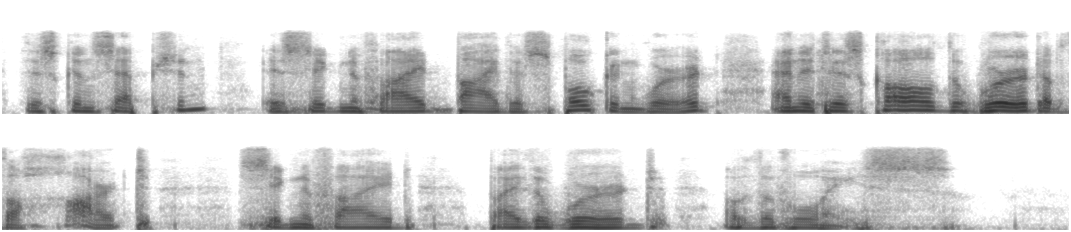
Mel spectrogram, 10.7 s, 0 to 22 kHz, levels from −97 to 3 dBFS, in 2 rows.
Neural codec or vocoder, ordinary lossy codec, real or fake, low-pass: codec, 16 kHz, 8 kbps, FreqCodec, larger model; Opus, 16 kbps; fake; 7.2 kHz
